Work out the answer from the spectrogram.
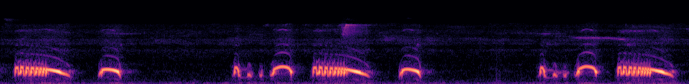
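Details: Luring wild birds, a decoy spotted dove repeats its phrase three times: stuttering notes, an arched hoot, then a long, rolling coo that drops in pitch, with pauses between phrases.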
